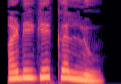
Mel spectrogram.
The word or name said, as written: ಅಡಿಗೆಕಲ್ಲು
